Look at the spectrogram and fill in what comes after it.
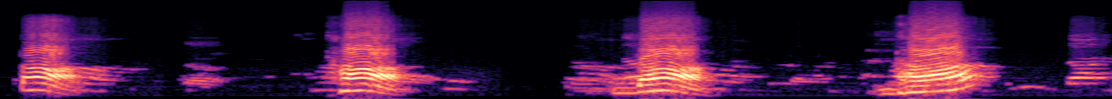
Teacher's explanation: দন্ত শব্দের অর্থ হচ্ছে দাঁত। জিহ্বার পাতলা অংশটা সামনের দুটা দাঁতকে স্পর্শ করে যে সকল ধ্বনি উচ্চারণ করে ওই ধ্বনিগুলো দন্তধ্বনি। যদি দাঁতকে স্পর্শ না করে ওগুলা সঠিক উচ্চারণ হবে না, মানে দন্তধ্বনি হবে না, স্পর্শ করতেই হবে।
